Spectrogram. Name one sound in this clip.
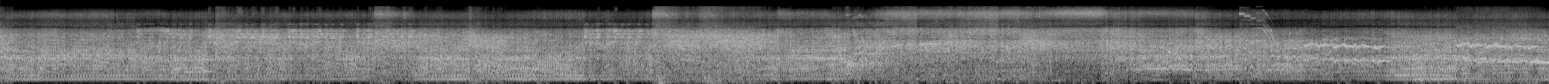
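Toy car engines whine and buzz steadily as they race.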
